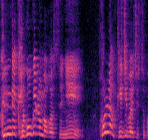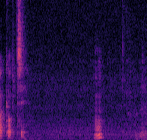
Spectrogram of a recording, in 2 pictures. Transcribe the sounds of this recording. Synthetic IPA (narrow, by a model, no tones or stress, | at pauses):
kɯnde̞kwe̞ɡoɡiɾɯɭmʌɡʌs͈ɯɲi | hoɭːaŋted͡ʑibad͡ʑuɭs͈ubak͈e̞ʌp̚t͡ɕ͈i | ʌ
